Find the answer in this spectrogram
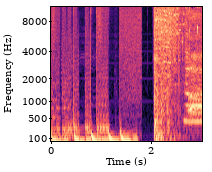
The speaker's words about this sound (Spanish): ¿Se te rompió el celular?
